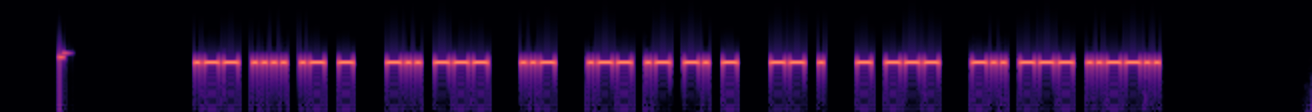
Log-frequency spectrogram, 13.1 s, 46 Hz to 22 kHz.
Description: Morse code, heard as a keyed tone, about 25 wpm, 700 Hz. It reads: WHAT DO U WANT ME TO DO?
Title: Sentences from Top 200 Words and Abbreviations 25wpm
